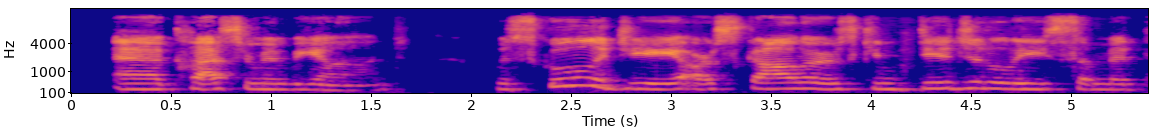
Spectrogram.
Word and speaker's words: Schoology: the left is called schoology like eulogy that's how you pronounce it schoology it's a remote learning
